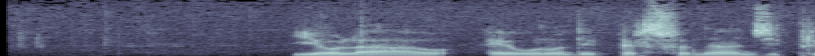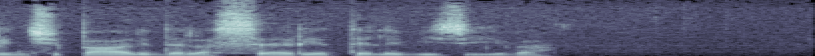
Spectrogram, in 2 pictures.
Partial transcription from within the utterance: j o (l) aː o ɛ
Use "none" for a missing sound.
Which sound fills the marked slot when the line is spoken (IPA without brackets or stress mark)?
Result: l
